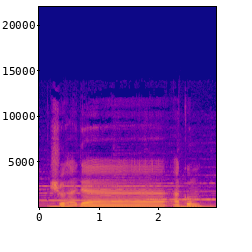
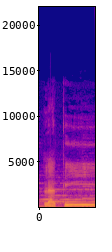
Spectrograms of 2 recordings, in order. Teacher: dibaca panjang 3 ketukan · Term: maddah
